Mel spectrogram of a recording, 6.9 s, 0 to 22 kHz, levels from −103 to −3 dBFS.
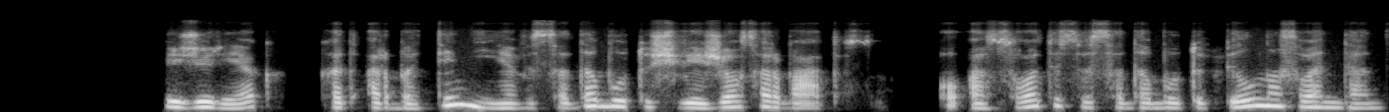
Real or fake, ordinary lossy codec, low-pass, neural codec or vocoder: real; Opus, 32 kbps; 7.2 kHz; none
